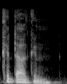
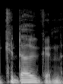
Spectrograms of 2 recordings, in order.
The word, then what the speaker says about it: Cadogan: And this is one of those things that you have to pronounce in a certain way, otherwise the toffs will know that you're not a proper toff. I think it's the Earl of Cadogan. Or you might say Cadogan, and I'd go, I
